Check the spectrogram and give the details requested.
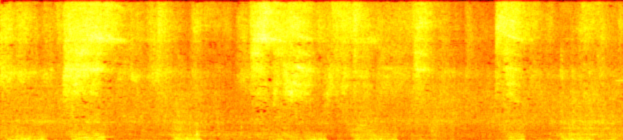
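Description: Steady loud rumble and clatter of train wheels on rails, with uneven heavier jolts about once a second and a few brief high hissing squeals. Heard from inside a suburban electric local train at its open grilled window while a second local train runs close alongside on the next track.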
